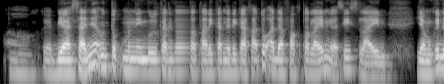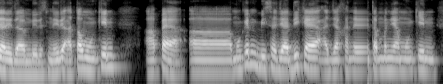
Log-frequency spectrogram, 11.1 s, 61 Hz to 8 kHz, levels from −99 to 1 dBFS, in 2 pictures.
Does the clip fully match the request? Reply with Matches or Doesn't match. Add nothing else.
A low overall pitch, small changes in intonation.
Matches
